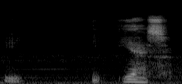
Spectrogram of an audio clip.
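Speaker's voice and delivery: soft, stuttering terrified yes; terrified Wayne answering Laura, stammering softly; frightened stammer. Acted. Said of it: "Wayne whispered".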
